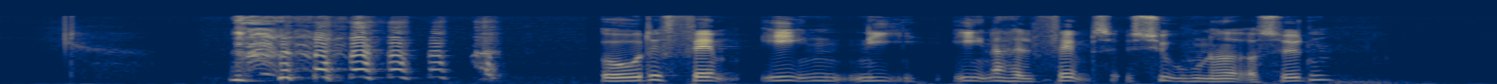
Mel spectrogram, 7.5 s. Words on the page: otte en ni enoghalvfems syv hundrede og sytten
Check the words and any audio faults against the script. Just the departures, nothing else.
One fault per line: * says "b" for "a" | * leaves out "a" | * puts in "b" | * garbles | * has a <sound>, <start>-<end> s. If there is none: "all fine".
* has a laugh, 1.2-2.7 s
* puts in "fem"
